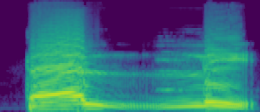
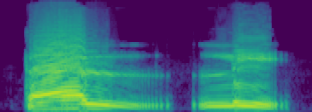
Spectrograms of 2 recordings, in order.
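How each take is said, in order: Both takes have the same delivery.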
